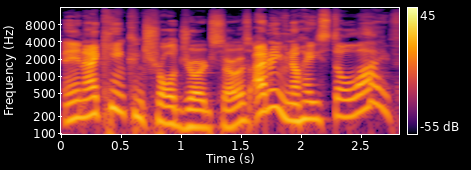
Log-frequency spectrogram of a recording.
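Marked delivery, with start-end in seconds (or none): 1.6-2.8 high, breaking, cracking voice. Wondering aloud about someone on a podcast: voice cracking. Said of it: "My voice just cracked".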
